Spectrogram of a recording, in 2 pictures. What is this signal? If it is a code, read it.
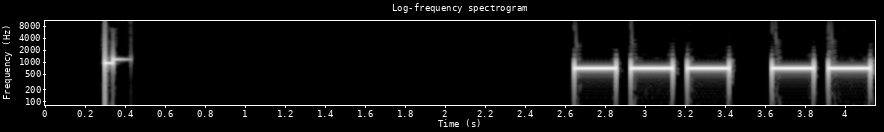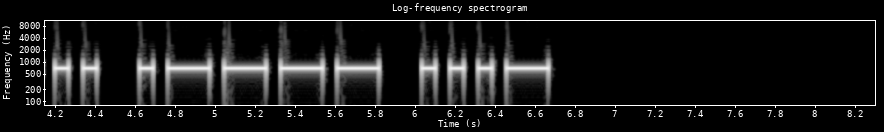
Morse code, heard as a keyed tone, about 17 wpm, 700 Hz. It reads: OZ1V
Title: DXCC-100 Call Signs - 4 Characters - 17wpm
